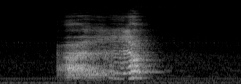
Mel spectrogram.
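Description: Blue-fronted Amazon parrot giving one raspy, throaty call that starts about half a second in, lasts about a second and ends in a louder burst.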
